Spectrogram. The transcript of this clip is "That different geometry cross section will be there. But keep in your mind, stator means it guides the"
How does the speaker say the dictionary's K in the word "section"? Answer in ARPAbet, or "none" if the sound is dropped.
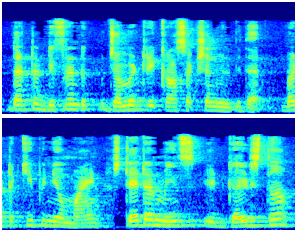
K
